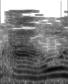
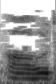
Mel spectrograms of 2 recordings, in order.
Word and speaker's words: اهو: و اینجا هم اهو هست که حالا بعد آهو تلفظ میکنیم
